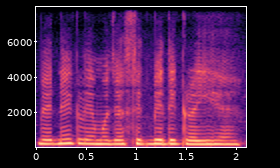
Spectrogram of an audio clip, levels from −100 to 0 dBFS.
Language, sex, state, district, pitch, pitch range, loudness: Hindi, female, Arunachal Pradesh, Papum Pare, 215 Hz, 205-220 Hz, -13 LUFS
